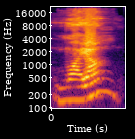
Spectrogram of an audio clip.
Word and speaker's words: moyen: J'aime le moyen de transport en France.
